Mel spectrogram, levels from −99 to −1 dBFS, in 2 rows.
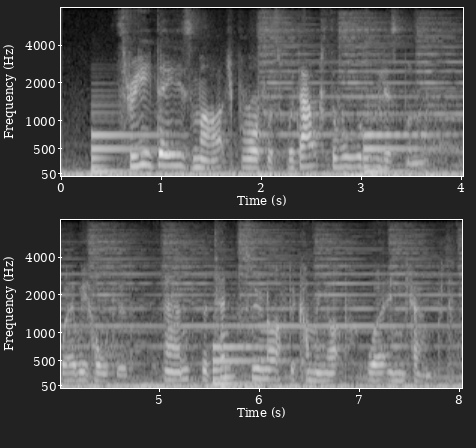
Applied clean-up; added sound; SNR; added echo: none; Bell + Church bell; 1 dB; none.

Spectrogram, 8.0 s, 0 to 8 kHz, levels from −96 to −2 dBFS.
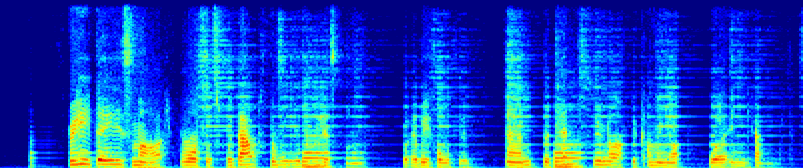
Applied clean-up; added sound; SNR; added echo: neural mask model RNNoise.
